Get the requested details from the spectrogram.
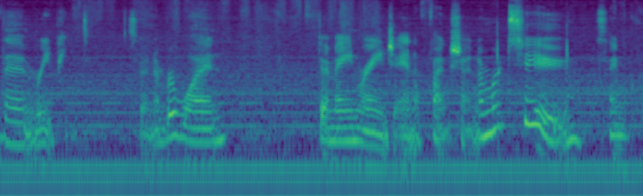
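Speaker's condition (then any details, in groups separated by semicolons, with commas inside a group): No condition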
